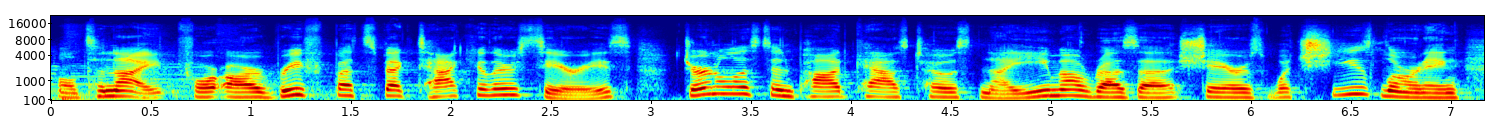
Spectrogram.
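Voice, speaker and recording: A woman news anchor presenting scripted introductions and sign-offs in a measured, polished delivery. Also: medium pitch, animated, music in the background.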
